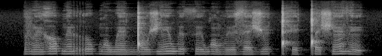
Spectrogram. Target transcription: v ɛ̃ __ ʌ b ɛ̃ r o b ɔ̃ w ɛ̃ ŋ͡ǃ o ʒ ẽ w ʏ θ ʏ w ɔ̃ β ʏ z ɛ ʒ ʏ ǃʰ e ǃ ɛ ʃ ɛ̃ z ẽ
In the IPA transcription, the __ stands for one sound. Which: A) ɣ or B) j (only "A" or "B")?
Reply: A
